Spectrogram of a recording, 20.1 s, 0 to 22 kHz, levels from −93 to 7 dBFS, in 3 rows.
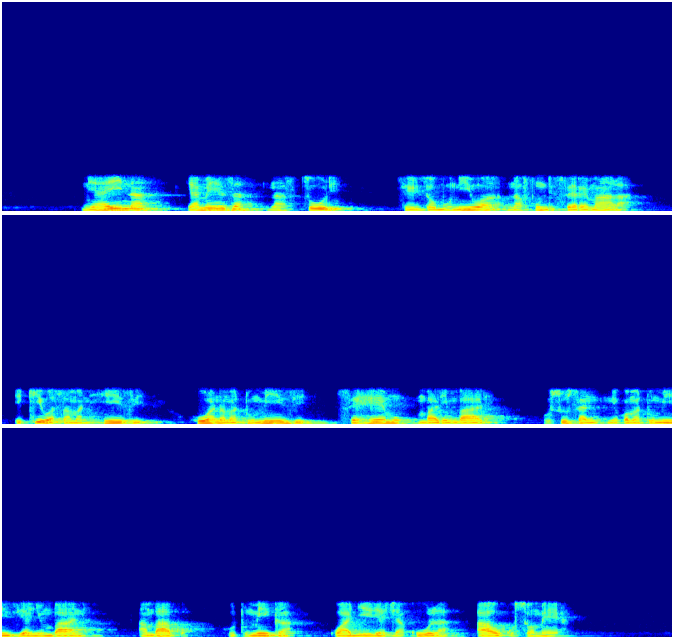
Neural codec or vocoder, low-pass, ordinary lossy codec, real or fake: none; 3.6 kHz; Opus, 32 kbps; real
